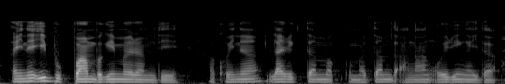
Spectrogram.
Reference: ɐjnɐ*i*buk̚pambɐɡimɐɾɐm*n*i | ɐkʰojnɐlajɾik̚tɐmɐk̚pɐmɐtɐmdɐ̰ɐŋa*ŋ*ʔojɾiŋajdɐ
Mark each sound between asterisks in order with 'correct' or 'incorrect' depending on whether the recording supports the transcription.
correct, incorrect: d, correct

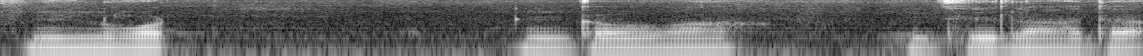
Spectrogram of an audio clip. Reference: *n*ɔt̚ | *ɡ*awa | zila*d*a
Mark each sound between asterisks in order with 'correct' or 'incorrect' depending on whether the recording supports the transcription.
correct, correct, correct

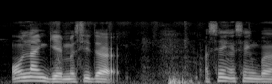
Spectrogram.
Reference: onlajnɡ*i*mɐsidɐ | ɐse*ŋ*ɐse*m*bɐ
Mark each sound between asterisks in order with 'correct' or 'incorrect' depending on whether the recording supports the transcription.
incorrect: e, correct, incorrect: ŋ

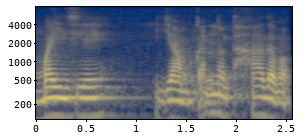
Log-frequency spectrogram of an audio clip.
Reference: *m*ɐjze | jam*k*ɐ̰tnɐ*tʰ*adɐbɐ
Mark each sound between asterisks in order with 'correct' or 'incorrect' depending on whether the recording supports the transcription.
correct, correct, correct

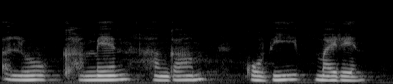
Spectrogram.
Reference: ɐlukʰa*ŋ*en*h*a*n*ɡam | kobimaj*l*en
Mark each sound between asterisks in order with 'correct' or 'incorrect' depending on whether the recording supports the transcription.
incorrect: m, correct, incorrect: ŋ, incorrect: ɾ

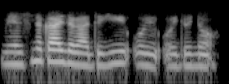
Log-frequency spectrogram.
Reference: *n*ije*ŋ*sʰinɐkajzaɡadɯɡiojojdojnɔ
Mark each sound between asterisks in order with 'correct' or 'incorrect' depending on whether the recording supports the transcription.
incorrect: m, incorrect: m

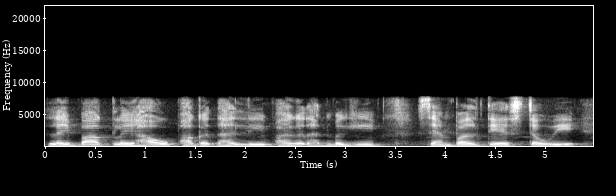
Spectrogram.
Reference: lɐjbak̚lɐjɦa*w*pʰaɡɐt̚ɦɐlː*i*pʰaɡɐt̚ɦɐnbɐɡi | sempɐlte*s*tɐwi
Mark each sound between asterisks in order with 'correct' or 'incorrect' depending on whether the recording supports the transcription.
correct, correct, correct

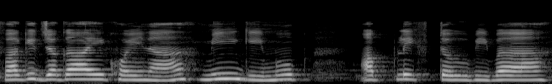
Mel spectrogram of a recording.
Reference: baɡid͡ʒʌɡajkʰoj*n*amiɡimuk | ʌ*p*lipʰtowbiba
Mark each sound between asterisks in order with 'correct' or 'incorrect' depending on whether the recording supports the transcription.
correct, correct

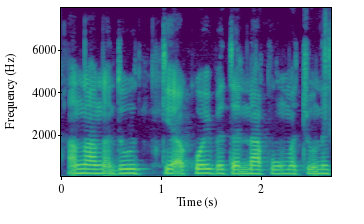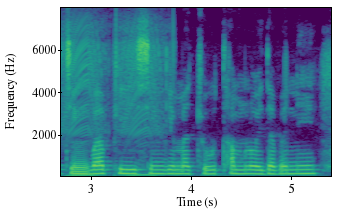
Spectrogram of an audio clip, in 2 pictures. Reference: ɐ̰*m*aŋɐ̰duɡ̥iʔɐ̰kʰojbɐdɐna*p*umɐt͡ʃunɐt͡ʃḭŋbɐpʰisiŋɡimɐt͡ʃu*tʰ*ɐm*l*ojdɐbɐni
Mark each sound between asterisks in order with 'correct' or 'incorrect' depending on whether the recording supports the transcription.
incorrect: ŋ, correct, correct, correct

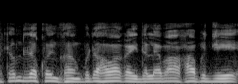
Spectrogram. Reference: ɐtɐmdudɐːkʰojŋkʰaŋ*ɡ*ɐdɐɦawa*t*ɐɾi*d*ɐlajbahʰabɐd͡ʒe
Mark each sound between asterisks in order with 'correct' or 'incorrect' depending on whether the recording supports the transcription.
incorrect: b, incorrect: k, correct

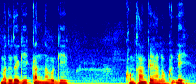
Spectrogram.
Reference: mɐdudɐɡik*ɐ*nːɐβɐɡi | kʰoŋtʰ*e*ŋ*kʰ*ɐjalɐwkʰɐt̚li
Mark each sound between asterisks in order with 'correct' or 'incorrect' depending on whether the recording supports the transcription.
correct, incorrect: a, incorrect: k

